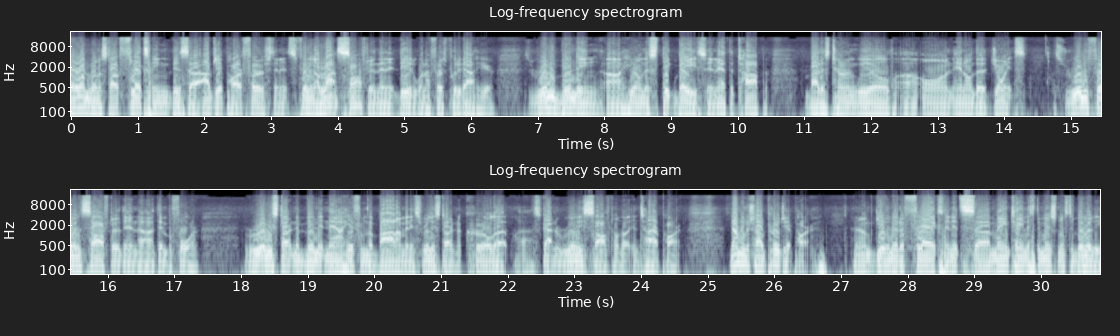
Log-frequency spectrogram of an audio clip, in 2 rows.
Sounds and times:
Speech: 0.0 - 17.4, 18.0 - 24.7, 25.3 - 30.8.

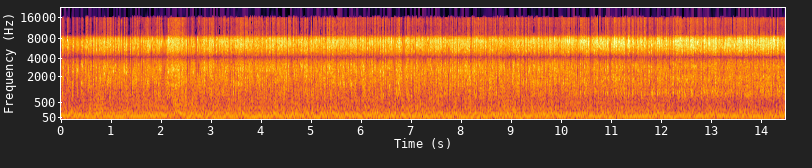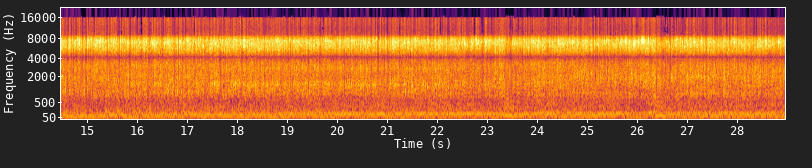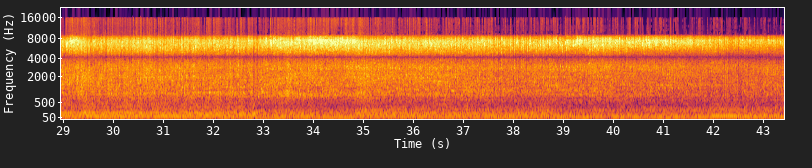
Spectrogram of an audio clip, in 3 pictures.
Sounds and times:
Motorboat, speedboat: 0.0 - 43.4.

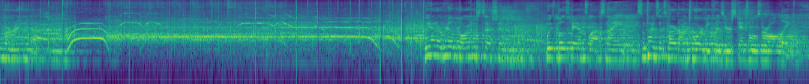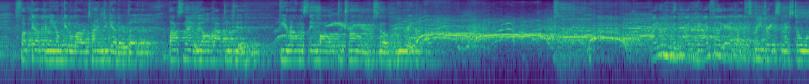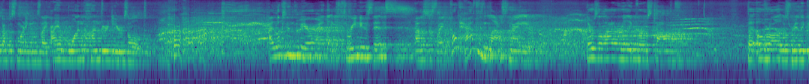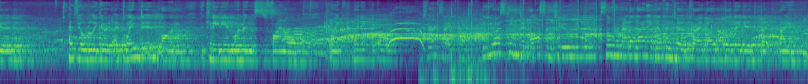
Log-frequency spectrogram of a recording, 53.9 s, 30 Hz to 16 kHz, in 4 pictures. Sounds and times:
Speech: 0.0 - 1.2, 7.1 - 20.5, 24.4 - 29.5, 31.4 - 36.0, 36.8 - 38.4, 39.4 - 53.9.

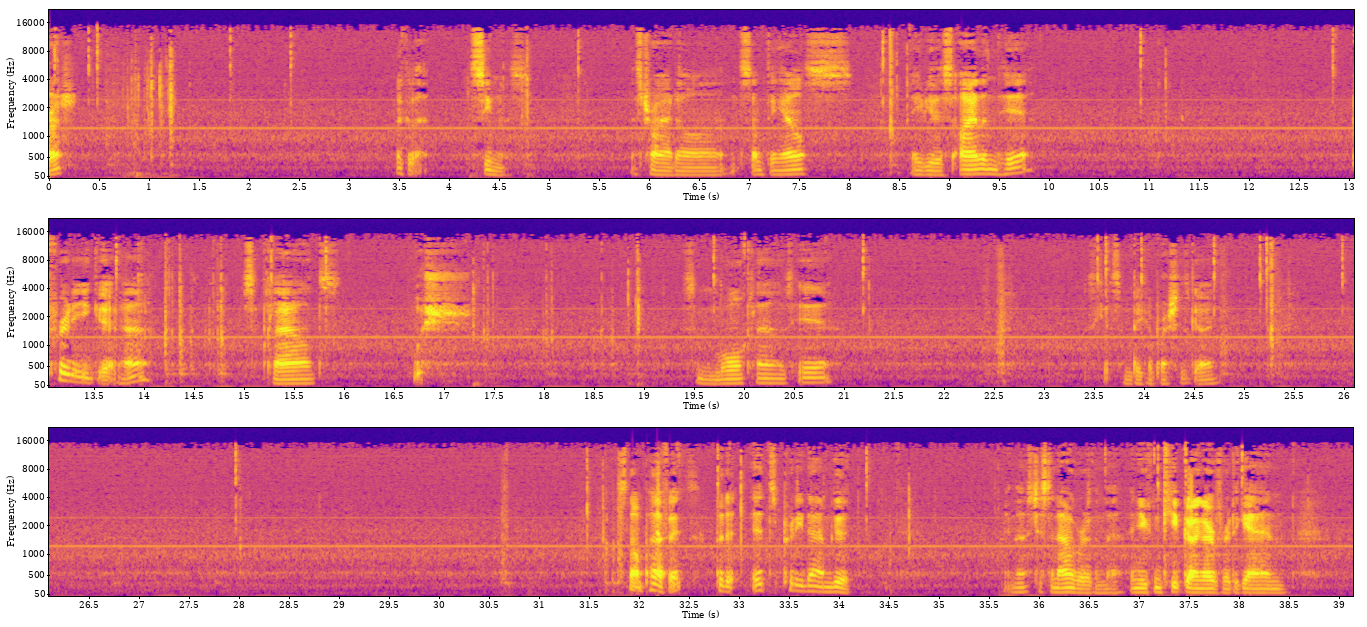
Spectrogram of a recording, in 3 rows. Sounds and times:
Speech: 0.0 - 0.3, 3.5 - 4.8, 5.8 - 8.0, 8.6 - 9.9, 13.0 - 14.1, 15.0 - 16.0, 19.4 - 21.0, 23.5 - 24.8, 31.8 - 34.2, 35.6 - 38.5.

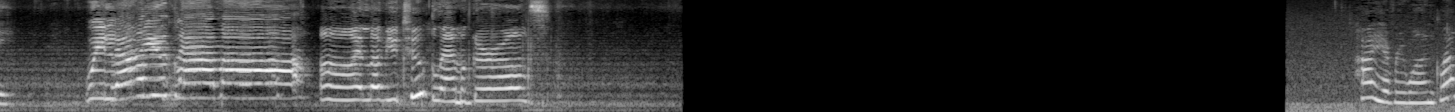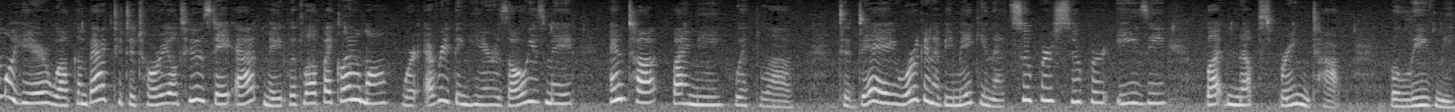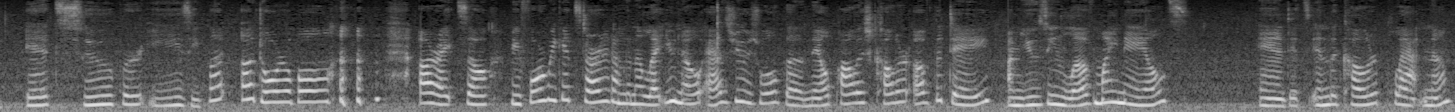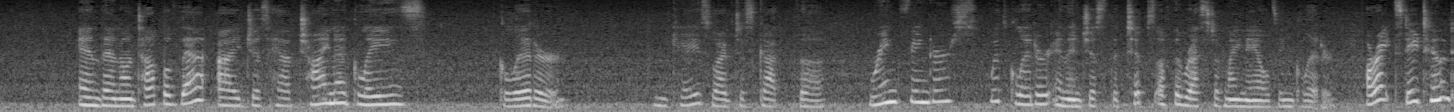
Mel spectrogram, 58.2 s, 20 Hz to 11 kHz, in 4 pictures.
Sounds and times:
Child speech, kid speaking: 0.8 - 5.6.

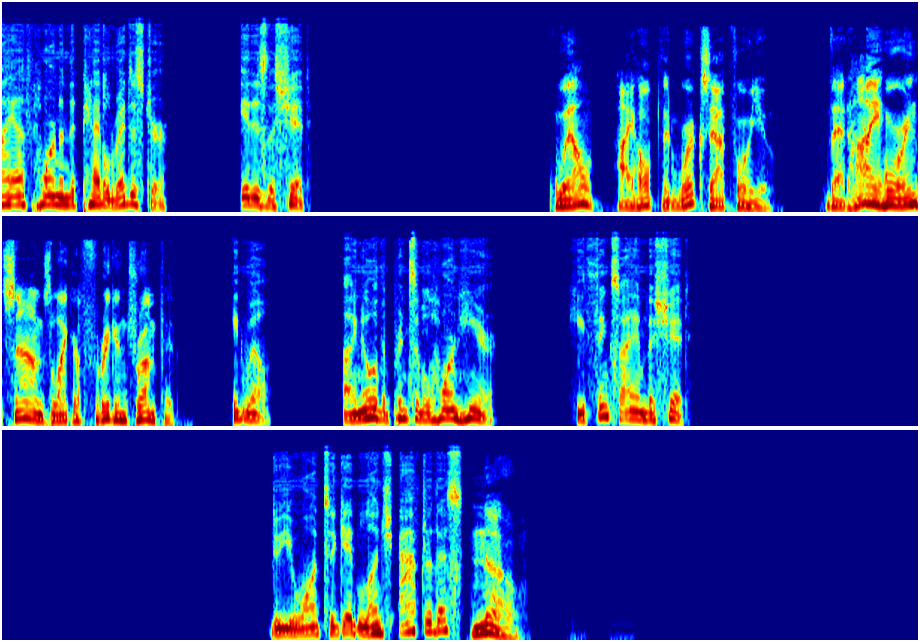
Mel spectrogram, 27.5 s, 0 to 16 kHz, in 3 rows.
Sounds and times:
Speech synthesizer: 0.0 - 1.7, 2.4 - 3.1, 5.5 - 11.9, 12.6 - 14.1, 14.9 - 16.1, 21.0 - 23.6.

